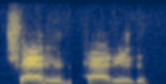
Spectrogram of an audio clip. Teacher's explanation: T when we add Ed right it becomes a flap T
